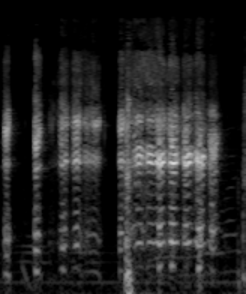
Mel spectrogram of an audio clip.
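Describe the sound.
A person imitates a dolphin's call with high, squeaky chattering: a few short clicky chirps, then a longer warbling, trilling squeal that fades out.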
